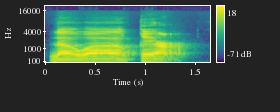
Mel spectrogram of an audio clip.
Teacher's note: Ainnya yang lebih sedikit mengalir.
